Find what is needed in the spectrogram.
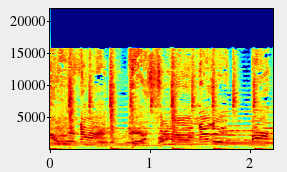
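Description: Bass-boosted hip-hop beat with deep bass hits about every half second under a melodic line that bends in pitch.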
